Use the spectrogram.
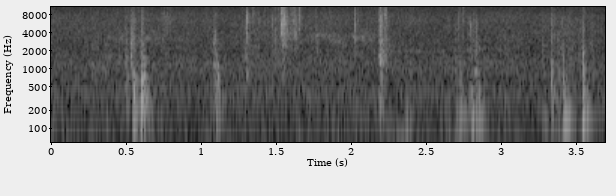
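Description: A couple of bees caught at the end of a screen-wire hive screen during a nuc inspection give off short, intermittent buzzes, several close bursts spread irregularly with quiet gaps between.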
